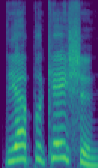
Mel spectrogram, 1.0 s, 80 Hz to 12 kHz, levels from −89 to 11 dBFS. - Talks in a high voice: Yes, high, 230 Hz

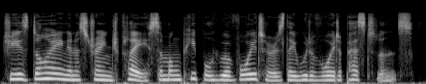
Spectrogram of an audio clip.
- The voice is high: Yes, high, 210 Hz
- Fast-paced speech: Yes, fast, 255 wpm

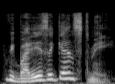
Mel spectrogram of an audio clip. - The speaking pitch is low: No, medium, 185 Hz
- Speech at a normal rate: No, fast, 210 wpm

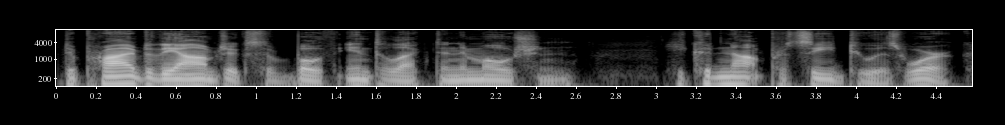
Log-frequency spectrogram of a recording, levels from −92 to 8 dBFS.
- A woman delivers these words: No, male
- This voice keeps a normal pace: No, fast, 210 wpm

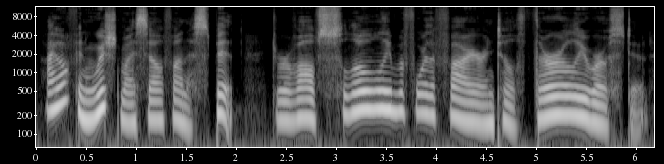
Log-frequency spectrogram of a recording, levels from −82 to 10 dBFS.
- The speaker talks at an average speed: Yes, average, 155 wpm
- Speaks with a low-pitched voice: No, high, 195 Hz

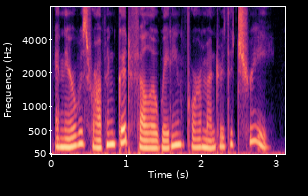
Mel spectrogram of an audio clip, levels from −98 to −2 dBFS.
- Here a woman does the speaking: Yes, female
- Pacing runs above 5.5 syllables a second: Yes, 5.8 syllables/s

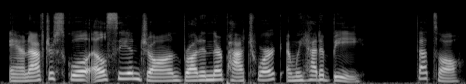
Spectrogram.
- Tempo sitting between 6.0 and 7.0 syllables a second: No, 5.1 syllables/s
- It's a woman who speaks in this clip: Yes, female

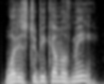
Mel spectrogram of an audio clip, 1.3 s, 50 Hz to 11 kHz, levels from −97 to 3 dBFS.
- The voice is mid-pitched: Yes, medium, 145 Hz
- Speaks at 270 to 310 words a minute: Yes, fast, 275 wpm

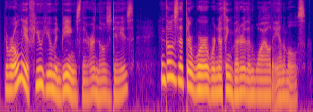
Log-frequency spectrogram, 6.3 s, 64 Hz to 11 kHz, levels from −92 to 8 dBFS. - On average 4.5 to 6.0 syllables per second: No, 6.6 syllables/s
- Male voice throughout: No, female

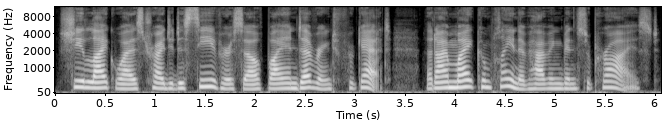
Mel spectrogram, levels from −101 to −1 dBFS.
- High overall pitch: Yes, high, 210 Hz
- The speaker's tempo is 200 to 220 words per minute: No, average, 180 wpm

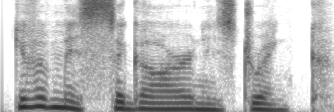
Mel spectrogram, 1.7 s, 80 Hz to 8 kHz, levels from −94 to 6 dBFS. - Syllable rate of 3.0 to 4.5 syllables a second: No, 5.2 syllables/s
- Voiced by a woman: No, male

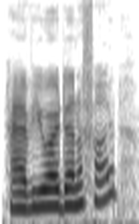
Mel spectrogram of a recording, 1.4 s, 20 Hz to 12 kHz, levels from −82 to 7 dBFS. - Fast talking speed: No, slow, 130 wpm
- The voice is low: No, high, 235 Hz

